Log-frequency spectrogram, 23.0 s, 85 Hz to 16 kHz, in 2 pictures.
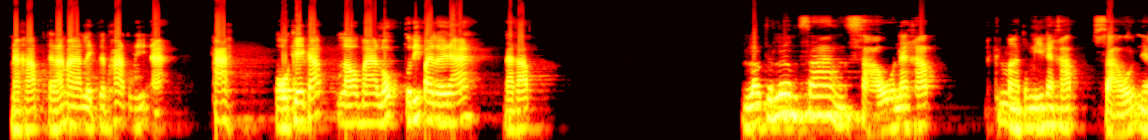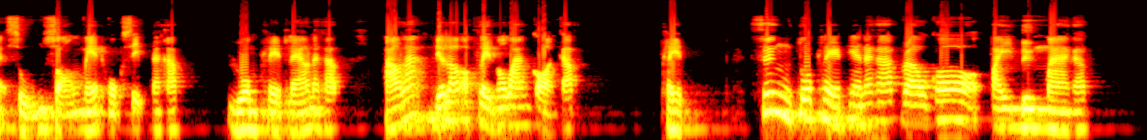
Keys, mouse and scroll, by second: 0.0 shift+click, 0.9-2.1 shift+drag, 2.3 shift+right click, 2.7 shift+right click, 3.6 click, 5.1 Delete, 7.1-8.4 scroll up 3, 8.5 middle click, 9.7 scroll down 2, 10.1 middle click, 12.2 shift+x, 12.7-14.5 shift+drag, 14.7 shift+right click, 15.0 shift+right click, 15.7 middle click, 16.3-16.9 scroll up 2, 17.7 middle click, 18.9-19.3 scroll up 2, 20.1 scroll down 2, 20.5 middle click, 22.1 click.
